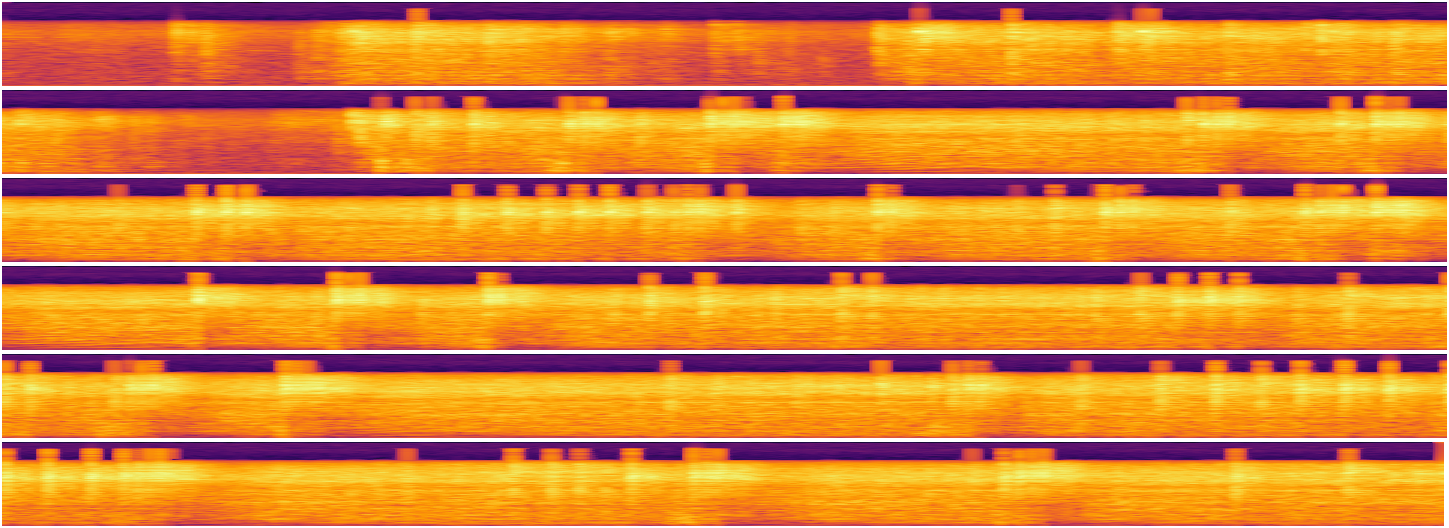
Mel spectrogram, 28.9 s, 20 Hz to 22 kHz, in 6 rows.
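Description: KTM 85 SX single-cylinder two-stroke dirt bike engine being kick-started: it fires and dies twice in the first few seconds, then catches about six seconds in and runs, revved up and down again and again. The bike would not idle, so the throttle is kept blipping to keep it running.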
